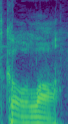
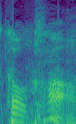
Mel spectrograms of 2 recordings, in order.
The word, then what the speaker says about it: Cole-Law: It is Cole-Law. I just immediately thought that was Cole Claw, but no, you're absolutely right, Herman. That's Cole-Law. We'll check with Steve on the pronunciation here in a minute.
